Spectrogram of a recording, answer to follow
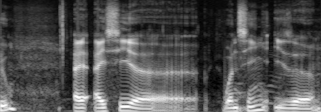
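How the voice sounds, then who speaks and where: Very slowly, a man speaks with a French accent. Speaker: esports player in the air force. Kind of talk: casual chat. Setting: outdoor barbecue. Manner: halting.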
